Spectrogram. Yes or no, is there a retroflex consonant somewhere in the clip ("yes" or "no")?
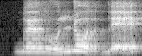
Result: yes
